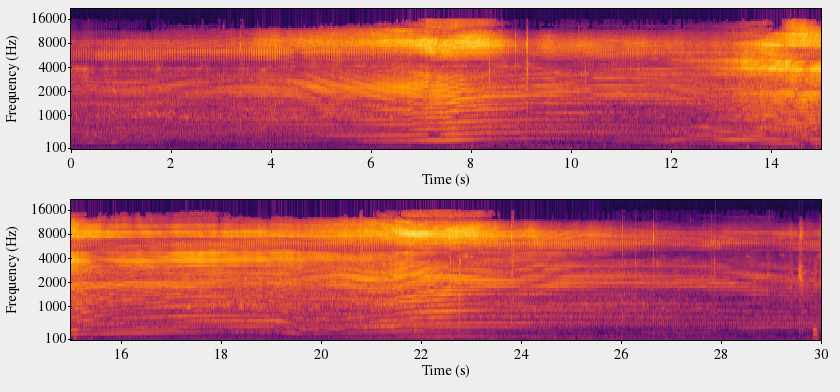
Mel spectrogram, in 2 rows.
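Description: Small .15-size nitro glow engine of a radio-controlled model airplane running at high throttle in flight, a high buzz that swells and fades as the plane makes three passes, its pitch dropping each time it goes by.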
